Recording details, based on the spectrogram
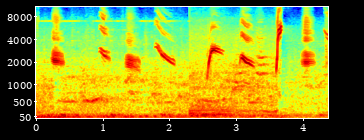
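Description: A green-winged saltator sings loud, clear whistled notes, about two per second, some slurred down and others sweeping up, over a low background rumble.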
